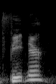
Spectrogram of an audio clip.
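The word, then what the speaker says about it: Fichtner: and by the way you pronounce his name feat nur yeah you see that's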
